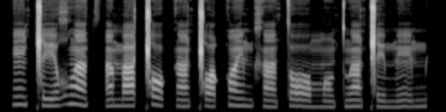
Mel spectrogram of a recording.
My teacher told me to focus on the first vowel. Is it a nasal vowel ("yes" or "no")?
yes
